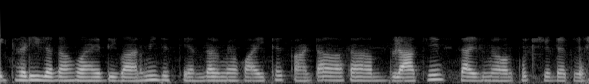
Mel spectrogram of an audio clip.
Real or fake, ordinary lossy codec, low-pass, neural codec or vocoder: fake; MP3, 32 kbps; 3.6 kHz; codec, 16 kHz in and 24 kHz out, 1.1 kbps, FireRedTTS-2 codec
